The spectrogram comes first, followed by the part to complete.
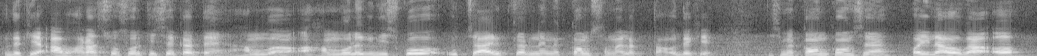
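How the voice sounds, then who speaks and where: A man with a Banarasi accent teaching a grammar lesson in a fairly high voice. He goes over each term again and again, stops to ask if the class is following, and fills his pauses with drawn-out sounds. A faint hiss runs under the recording. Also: a bit bright. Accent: Banarasi Hindi. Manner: repeats key terms, checks in with "theek hai"; halting, many fillers and restarts.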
